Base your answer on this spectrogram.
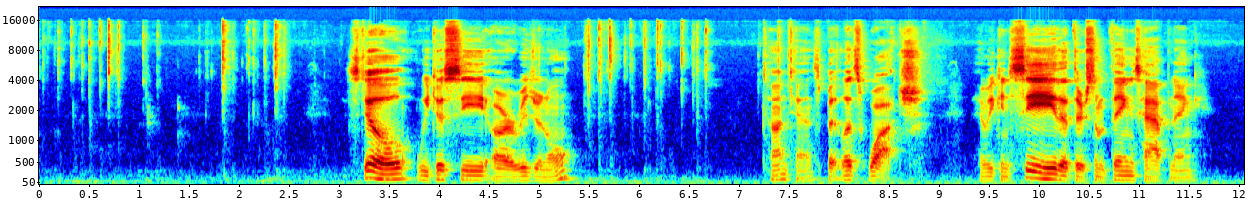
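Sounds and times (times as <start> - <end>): typing on computer keyboard: 0.0 - 2.6, 5.4 - 6.8.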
